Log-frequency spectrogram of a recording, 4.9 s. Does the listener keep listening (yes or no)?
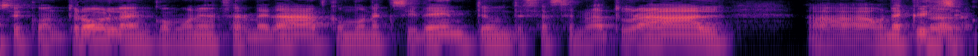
yes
